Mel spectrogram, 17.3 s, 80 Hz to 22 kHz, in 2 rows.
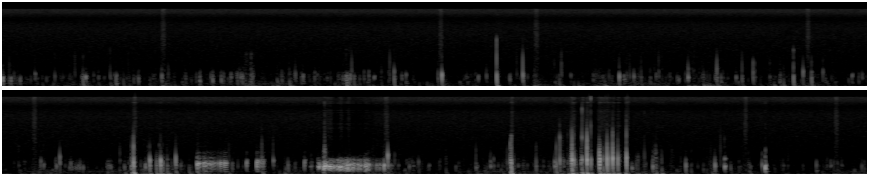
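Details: Own stomach sounds after a raw-food meal and ab workout; fasted with only water from 19:00 the previous day, first meal at 16:00 eaten in a binge; frequent gurgling, bubbling and rumbling with louder growls: active normal bowel sounds.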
